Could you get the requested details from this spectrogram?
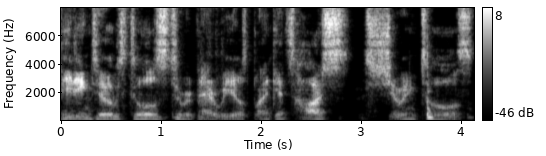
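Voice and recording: Raspy and at medium pitch, a man performs a put-on character voice. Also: moderate pace.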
